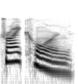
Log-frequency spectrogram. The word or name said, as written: tricorn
